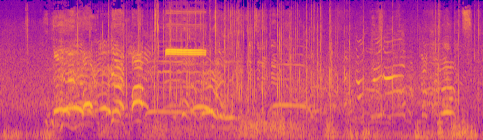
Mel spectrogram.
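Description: Young boys shout and cheer excitedly nearby, outdoors.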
